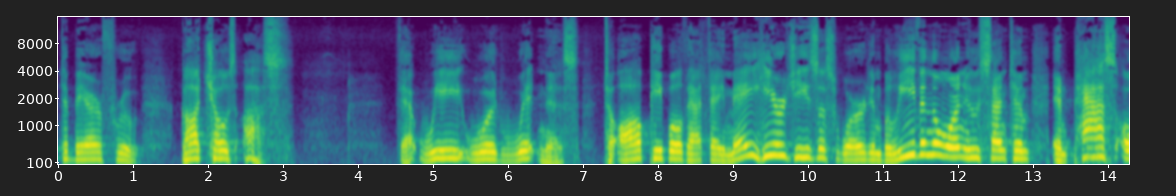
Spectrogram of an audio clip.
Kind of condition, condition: setting, large echoing room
